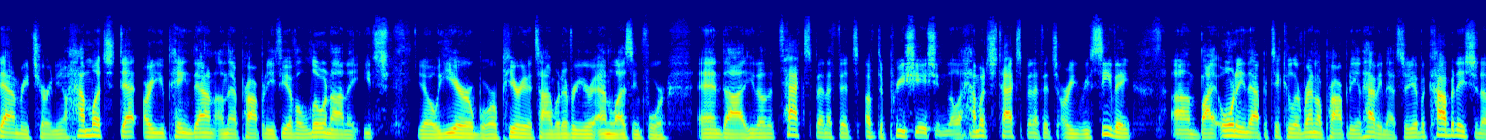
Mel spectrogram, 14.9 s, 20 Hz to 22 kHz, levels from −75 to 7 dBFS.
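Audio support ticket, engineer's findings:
Speech dull and band-limited for the whole clip, with gurgling, granular distortion on top. Likely cause: MP2 compression at a starved bitrate; the damage fits roughly 80 kbps. Upper sub-bands drop out and flicker back, and the remaining bands are coarsely quantised, producing that grainy, watery texture.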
